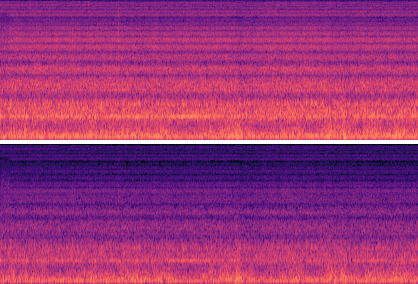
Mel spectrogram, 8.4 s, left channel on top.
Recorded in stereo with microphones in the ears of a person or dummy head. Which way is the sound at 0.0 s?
70° left (ahead or behind).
